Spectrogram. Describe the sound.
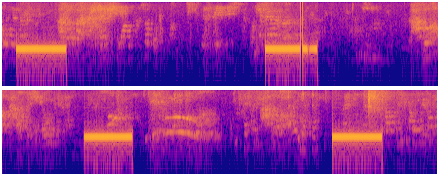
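A telephone busy signal sounds as four long, steady mid-pitched tone bursts, evenly spaced about five seconds apart, with a person talking in the gaps between them.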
